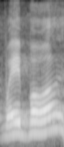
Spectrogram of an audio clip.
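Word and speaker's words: Weibo: channels as well uh including a weoa account weoa spelled webo but pronounced weoa is the biggest Chinese Network because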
